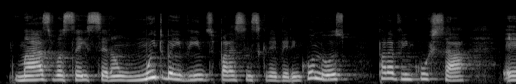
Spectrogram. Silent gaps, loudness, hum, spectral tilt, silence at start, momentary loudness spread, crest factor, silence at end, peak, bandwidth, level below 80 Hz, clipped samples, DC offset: none; -22 LUFS; none; -5.5 dB/octave; 0.15 s; 9 LU; 16 dB; 0 s; -4 dBFS; 12.5 kHz; -68 dBFS; under 0.1%; under 0.1%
